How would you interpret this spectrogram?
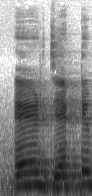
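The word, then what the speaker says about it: adjective: तो इसे मैं बताना चाहूँ, यहाँ डी आपका जो है वो साइलेंट रहता है, तो इसे एडजेक्टिव नहीं एडजेक्टिव या एडजेक्टिव पढ़ते हैं।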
